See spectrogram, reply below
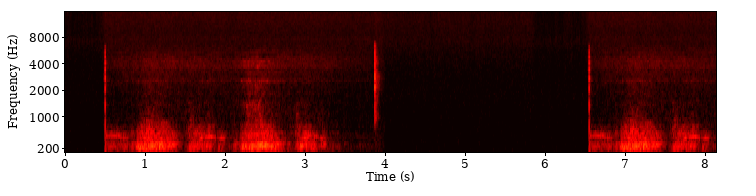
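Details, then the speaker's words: Wheezing: repeated high-pitched musical, whistling breath sounds over the chest, usually heard on exhalation as intrathoracic airways narrow; continuous adventitious sound contrasted with low-pitched rhonchi. "your wheezing which is usually heard on exhalation because those intrathoracic Airways are smaller during exhalation"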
